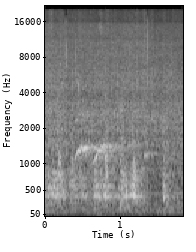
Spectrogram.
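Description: Onions and curry leaves frying in hot oil for a dried shrimp fry give a steady, close sizzling hiss, with a few faint high chirps over it.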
